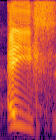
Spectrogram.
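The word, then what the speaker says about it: Ace (εἰς): It's the word for for, F-O-R. Ace, it would be kind of how you pronounce it in the Greek.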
